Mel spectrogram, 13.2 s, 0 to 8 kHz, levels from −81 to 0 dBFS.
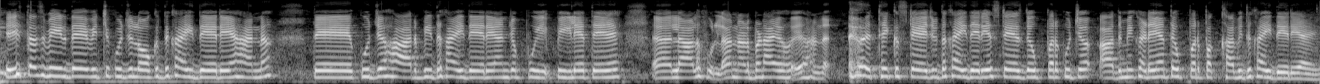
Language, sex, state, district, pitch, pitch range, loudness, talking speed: Punjabi, female, Punjab, Kapurthala, 255 Hz, 245-275 Hz, -12 LUFS, 220 wpm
